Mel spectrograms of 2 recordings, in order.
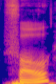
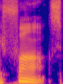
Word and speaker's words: faux: told that it's pronounced faux I used to I used to say Fox but it's not it's it's a French word I guess I'm not sure correct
